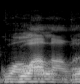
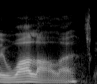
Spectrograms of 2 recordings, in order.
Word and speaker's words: Gualala: Gualala, which is how you actually pronounce. We all pronounce it Gualala. – Gualala. – But it's actually Gualala, and it's like a 17-acre vineyard.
